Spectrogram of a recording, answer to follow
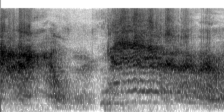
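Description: A cat letting out two long, wavering, high-pitched meows while being held down against its will, the second starting about a second in.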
